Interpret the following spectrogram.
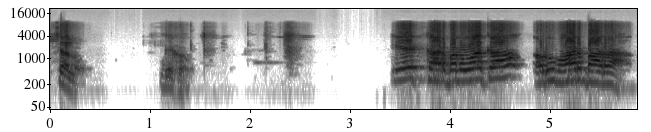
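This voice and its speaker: A man's voice: very high-pitched, big pitch swings, drawn-out words, fairly bright tone, low-quality recording. A man teaching a chemistry lesson, working through a problem in a colloquial way and often checking that his students follow.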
